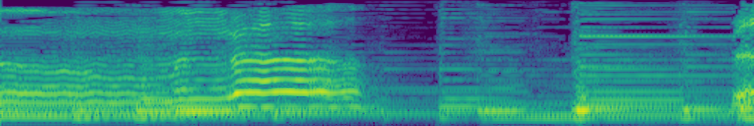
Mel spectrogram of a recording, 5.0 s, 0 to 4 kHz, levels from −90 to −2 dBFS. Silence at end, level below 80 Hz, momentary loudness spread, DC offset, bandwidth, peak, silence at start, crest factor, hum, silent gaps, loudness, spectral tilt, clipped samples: 0 s; -50 dBFS; 17 LU; under 0.1%; 4 kHz; -2 dBFS; 0 s; 16 dB; none; none; -18 LUFS; -11 dB/octave; under 0.1%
